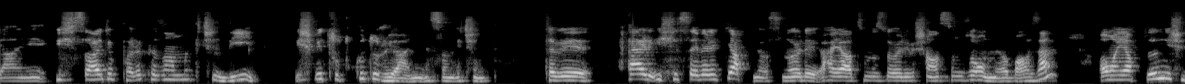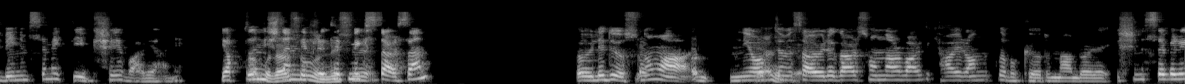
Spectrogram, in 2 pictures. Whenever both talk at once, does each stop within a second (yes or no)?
no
